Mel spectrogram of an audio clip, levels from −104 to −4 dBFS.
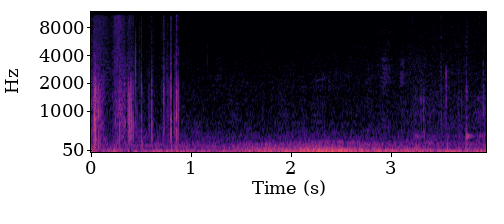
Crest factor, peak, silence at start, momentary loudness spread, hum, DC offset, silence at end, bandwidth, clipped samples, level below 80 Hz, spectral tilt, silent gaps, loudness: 18 dB; -34 dBFS; 0 s; 10 LU; none; under 0.1%; 0 s; 11.5 kHz; under 0.1%; -54 dBFS; -6 dB/octave; none; -59 LUFS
